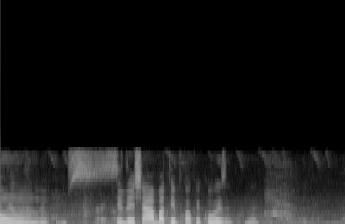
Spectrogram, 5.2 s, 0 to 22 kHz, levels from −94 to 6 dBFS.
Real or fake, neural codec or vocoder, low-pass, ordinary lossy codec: real; none; 7.2 kHz; none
